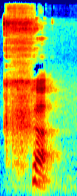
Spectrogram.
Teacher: to where your tongue is when you pronounce a cook sound the back of your tongue is kind of up it's forcing the air to go up over your tongue to the very top of your mouth before coming out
